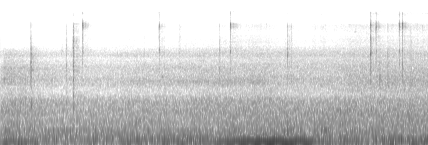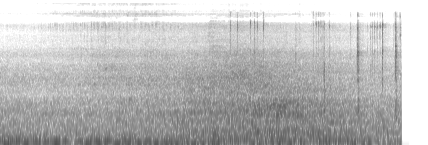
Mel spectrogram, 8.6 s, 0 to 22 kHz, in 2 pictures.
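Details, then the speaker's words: Kawasaki ZRX1200R alternator noise: light tinny irregular metallic ticking and rattling over soft engine hum from a loose alternator cover bolt; fixed by applying threadlocker to the bolt. "この音ですね。このボルトちょっと外してネジロック剤つけていったらおしまいかな。"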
